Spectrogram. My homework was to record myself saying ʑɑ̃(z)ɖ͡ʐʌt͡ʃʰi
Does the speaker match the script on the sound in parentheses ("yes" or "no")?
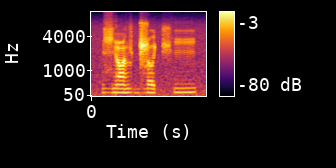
yes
